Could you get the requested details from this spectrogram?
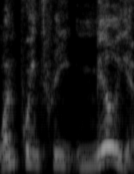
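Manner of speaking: "million" stressed, slow and drawn out.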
